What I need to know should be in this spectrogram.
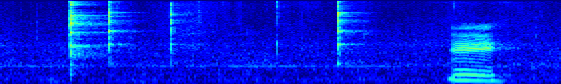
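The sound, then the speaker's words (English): A spoon clinks against a dish while serving strawberry shortcake: several sharp, bright taps spaced irregularly, varying in loudness, followed by a brief voiced sound. “Let me grab a spoon.”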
